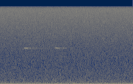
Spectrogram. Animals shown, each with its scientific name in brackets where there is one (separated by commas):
Blue Jay (Cyanocitta cristata)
